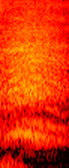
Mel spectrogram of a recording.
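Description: A loud, sustained roar of many voices shouting a victory cry together at once, a dense crowd cheer that swells and then slowly fades over about a second.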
